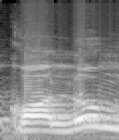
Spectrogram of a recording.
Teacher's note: দুটো অ পাশাপাশি থাকায় পরের অটা যে আছে এর উচ্চারণ কি হবে ও হবে এই অটার উচ্চারণ কি হয়ে গেছে ও হয়ে গেছে দেখেন এবার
